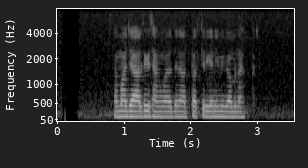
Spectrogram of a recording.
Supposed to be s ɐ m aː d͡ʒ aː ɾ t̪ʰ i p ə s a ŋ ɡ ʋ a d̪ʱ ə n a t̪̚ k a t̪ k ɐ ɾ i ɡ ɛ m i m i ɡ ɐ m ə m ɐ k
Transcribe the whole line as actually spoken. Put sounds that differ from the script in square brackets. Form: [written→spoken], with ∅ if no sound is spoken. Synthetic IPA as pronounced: s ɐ m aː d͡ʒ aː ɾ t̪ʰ i [p→k] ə s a ŋ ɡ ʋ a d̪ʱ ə n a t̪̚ [k→p] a t̪ k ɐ ɾ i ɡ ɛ [m→n] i m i ɡ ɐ m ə [m→n] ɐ k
